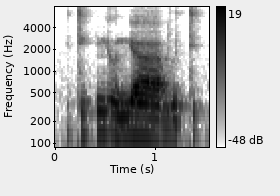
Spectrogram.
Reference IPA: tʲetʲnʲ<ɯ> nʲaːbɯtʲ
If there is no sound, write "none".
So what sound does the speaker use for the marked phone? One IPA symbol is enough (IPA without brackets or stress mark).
ɤ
